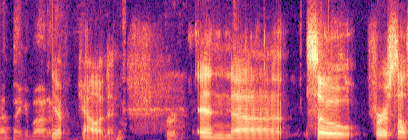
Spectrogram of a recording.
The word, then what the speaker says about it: Kaladin: And am I pronouncing that right now that I think about it? Yep, Kaladin.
